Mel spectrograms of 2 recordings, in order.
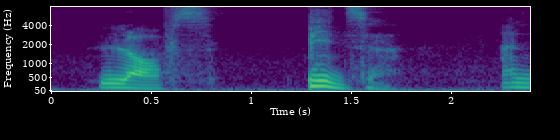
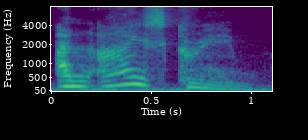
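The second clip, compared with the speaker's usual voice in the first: usual speaking voice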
